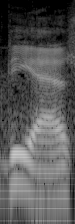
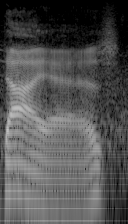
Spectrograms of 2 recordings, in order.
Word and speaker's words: Diaz: Center and we have two down and Matt Diaz coming up first time you see the name you figure it's Diaz but he pronounces it Diz so Matt hitting 278 he has a home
